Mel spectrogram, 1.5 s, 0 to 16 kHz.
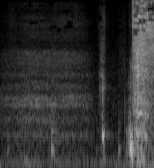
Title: just sneezing for 57 seconds (/Hololive)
